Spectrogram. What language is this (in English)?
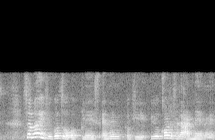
English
